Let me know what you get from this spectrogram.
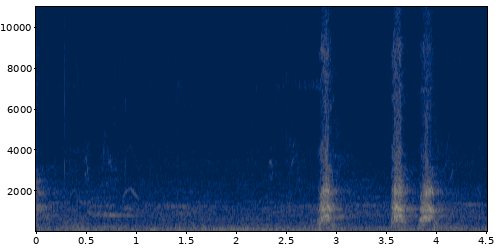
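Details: Dogs barking fiercely, recorded binaurally with in-ear microphones on a day of heavy wind: after a stretch of low wind rumble, three sharp barks come near the end, the last two in quick succession.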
